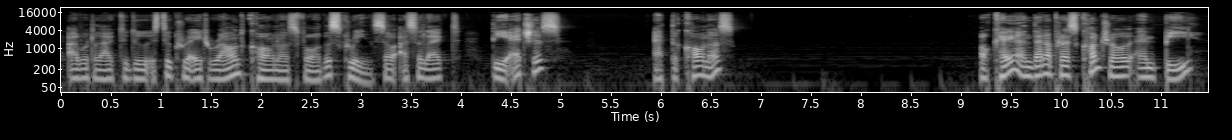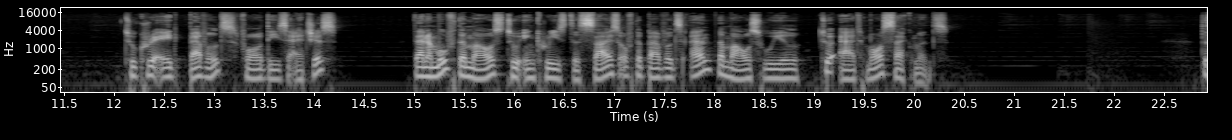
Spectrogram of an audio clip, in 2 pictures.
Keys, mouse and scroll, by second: 0.3-0.9 scroll up 2, 0.9 shift+click, 1.1 middle click, 1.9 shift+click, 2.6-4.1 middle drag, 4.1 shift+click, 4.6-9.5 middle drag, 7.6-9.5 scroll down 2, 9.5 click, 11.6 ctrl+b, 17.1 click, 17.5-22.9 middle drag.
